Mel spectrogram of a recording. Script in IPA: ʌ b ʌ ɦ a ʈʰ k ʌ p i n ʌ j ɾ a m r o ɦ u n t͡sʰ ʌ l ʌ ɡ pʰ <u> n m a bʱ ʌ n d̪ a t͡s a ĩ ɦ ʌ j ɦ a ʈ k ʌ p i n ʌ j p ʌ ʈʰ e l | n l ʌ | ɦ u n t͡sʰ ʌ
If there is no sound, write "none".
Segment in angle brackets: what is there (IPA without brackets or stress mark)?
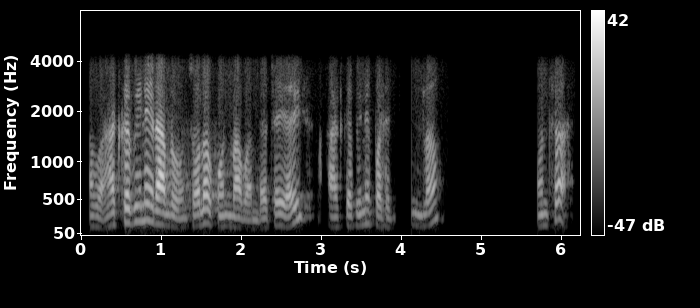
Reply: o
